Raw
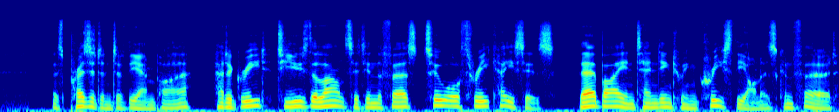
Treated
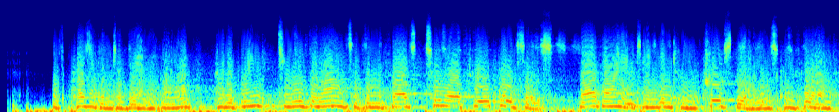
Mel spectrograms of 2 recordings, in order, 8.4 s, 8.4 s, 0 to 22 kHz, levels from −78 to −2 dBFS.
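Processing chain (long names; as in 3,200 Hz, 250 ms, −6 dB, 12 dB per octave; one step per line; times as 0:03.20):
adaptive Wiener filter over 41 samples
0:05.40–0:07.53: flat-topped bell 4,300 Hz +12 dB 1.2 octaves
downward compressor, threshold −35 dBFS, peak gain reduction 14 dB
flanger 0.32 Hz, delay 5.9 ms, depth 5.7 ms, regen −3%
fuzz pedal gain 58 dB, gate −60 dBFS
high-frequency loss of the air 96 metres
spring reverb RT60 3.3 s, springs 41 ms, chirp 75 ms, DRR 12 dB
feedback echo with a swinging delay time 151 ms, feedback 48%, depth 82 cents, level −13.5 dB
level −7.5 dB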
